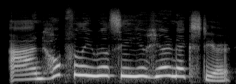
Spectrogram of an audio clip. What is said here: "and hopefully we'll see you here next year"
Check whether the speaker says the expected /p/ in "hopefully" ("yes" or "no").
yes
